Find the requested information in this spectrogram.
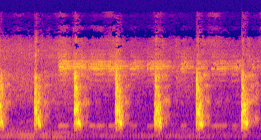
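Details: An angry Rottweiler, reacting to a cow, barks in single deep, rough woofs, roughly one every second.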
